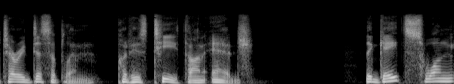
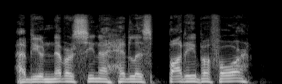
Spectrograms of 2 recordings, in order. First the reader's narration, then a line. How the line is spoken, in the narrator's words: Conan asked testily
